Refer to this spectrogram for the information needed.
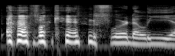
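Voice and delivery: high, loud and slow, laughing through the words. Real, not acted. Vlogger mocking a guy's hat, laughing hard. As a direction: crack up while saying it.

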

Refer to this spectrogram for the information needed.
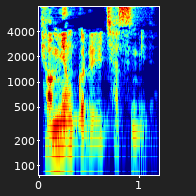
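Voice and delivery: usual speaking voice

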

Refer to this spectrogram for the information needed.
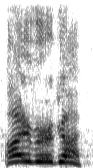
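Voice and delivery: slow, drawn-out high holler; loud oblivious man. Retold or imitated. Homeless man calls out to visitors, hollered imitation. Imitates Donald calling out again.

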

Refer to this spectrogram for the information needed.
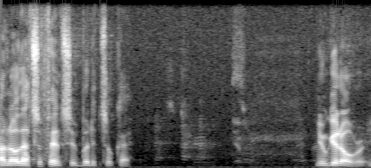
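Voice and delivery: ordinary talk

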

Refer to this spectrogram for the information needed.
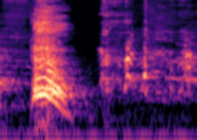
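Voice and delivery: high, sharp mock gasp; shocked gasp. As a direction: reenact a horrified intake of breath. His shocked reaction, reenacted.

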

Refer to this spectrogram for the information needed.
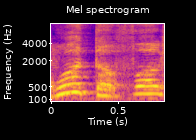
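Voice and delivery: high, soft imitated shock; hushed disbelief. Viewer seeing her breastfeed wood, hushed disbelief. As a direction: say it under your breath, stunned.

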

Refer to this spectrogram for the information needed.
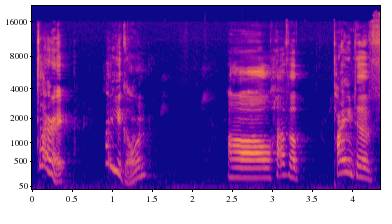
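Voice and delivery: high, bouncy Irish pub voice; Irish accent. Acted. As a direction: play the Irish guy high and cheery. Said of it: "I was meant to do the Irish guy".

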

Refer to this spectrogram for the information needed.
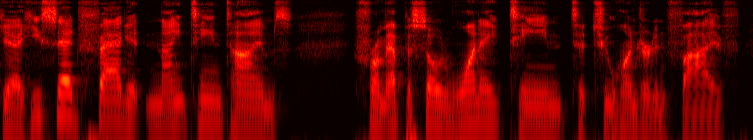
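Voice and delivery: slow, deliberate reading of charges; hammed-up indictment, drawn out; mock accusation. Imagined report of his old quotes.

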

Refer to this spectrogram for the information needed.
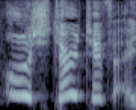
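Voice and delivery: high mocking fan voice; mocking whiny fan. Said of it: "people who are like".

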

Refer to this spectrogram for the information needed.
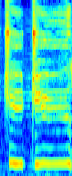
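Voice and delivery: train whistle. Acted. Game master voicing the train engine, high cartoon hoot.

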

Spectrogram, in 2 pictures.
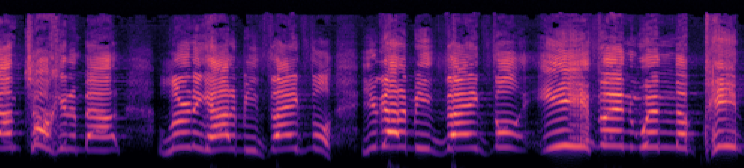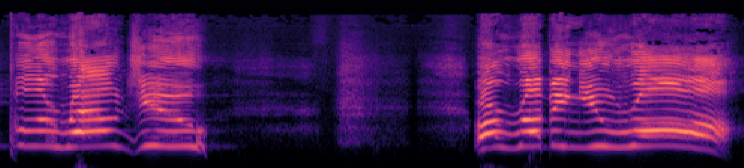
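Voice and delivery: loud, high, slow preacher's cry; full-force preaching. Acted. Pastor exhorting the church, full preaching shout. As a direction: drive it home from the pulpit.

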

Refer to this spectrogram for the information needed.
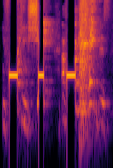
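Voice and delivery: loud, high-pitched comic meltdown; angry outburst. Acted. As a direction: explode into shouted, over-the-top rage. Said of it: "I'm so angry".

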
